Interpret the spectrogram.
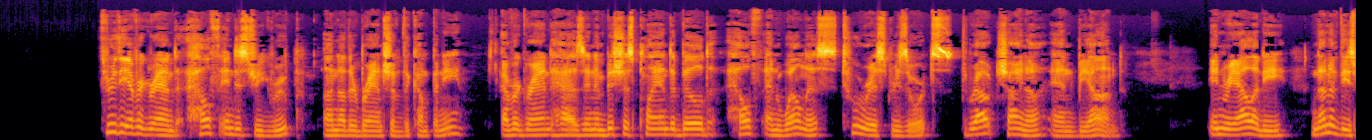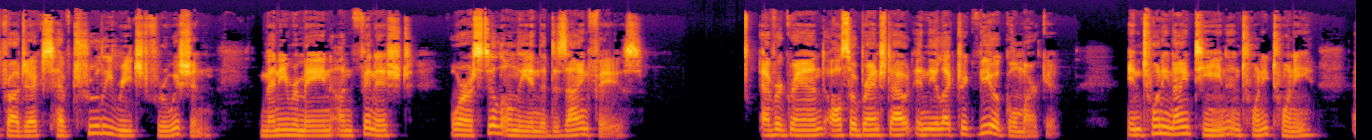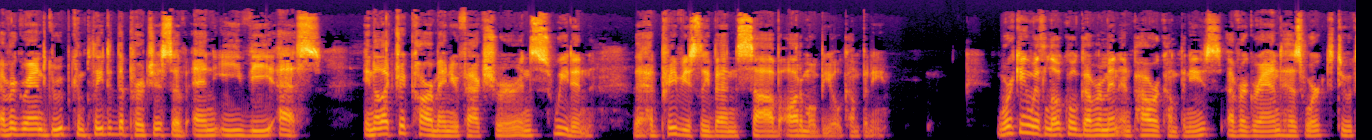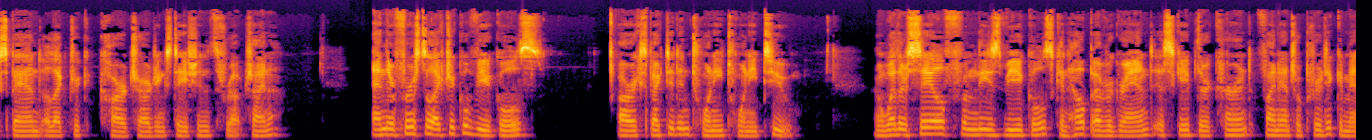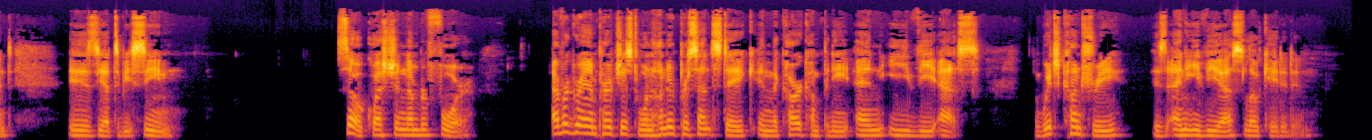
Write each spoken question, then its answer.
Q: Which country is NEVS located in?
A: NEVS is based in Sweden and now also China.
